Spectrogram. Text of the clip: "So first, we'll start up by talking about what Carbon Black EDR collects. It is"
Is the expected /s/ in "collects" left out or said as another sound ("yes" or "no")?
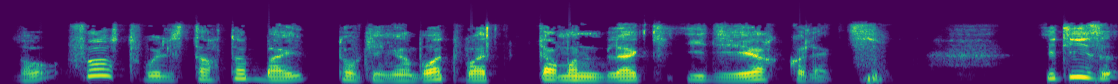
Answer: no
